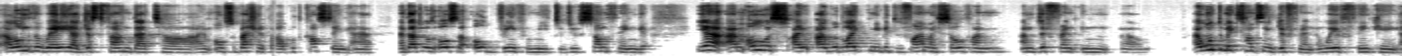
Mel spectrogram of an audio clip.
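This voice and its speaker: A woman from Egypt, a guest researcher, talking about herself in a casual interview with many pauses and fillers. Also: mid-range voice. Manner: hesitant, many fillers and restarts.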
